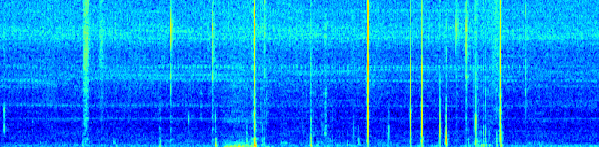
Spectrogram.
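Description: Quiet room with scattered faint clicks and taps: a dull knock with a sharp click about three seconds in, then a quick irregular run of about eight sharp clicks a couple of seconds later.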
